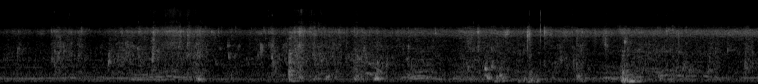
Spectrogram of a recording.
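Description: Children swimming in water, with soft continuous splashing and light trickling throughout, fairly quiet and steady, with faint background voices.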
